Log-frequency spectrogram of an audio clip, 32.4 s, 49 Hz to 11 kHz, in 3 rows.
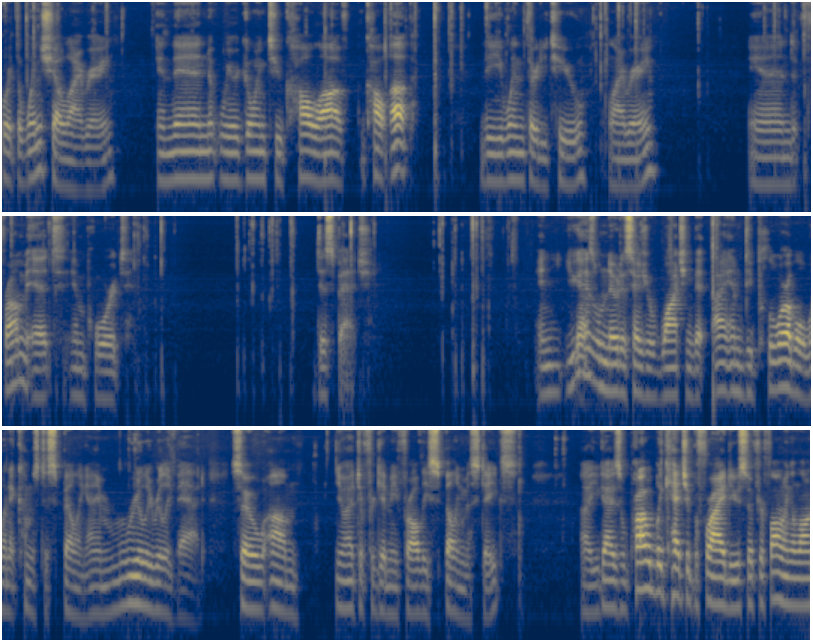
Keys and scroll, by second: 0.0-0.6 typing, 4.2-6.7 typing, 7.8-9.2 typing, 10.3-11.2 typing, 12.4-12.7 typing, 13.8-15.4 typing, 16.5-17.1 typing, 20.2 typing.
